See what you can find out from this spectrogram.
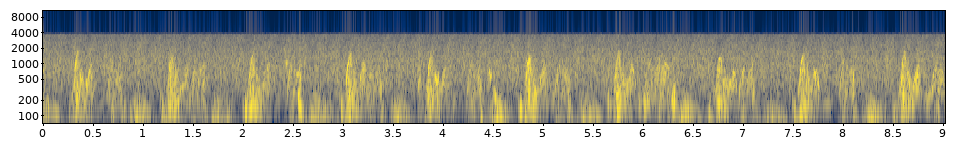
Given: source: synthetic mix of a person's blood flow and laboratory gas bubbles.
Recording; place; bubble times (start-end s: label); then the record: Doppler ultrasound of blood flow; precordium
2.42-2.46 s: bubbles
2.51-2.61 s: bubbles
3.74-3.80 s: bubbles
4.44-4.56 s: bubbles
4.80-4.94 s: bubbles
5.93-6.35 s: bubbles
From the record:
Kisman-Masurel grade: 123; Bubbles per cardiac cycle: 1 to 2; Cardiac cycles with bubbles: 10 to 50%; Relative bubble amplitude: loud (0.450 to 0.775); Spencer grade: 2 (many but less than half of the cardiac periods contain bubble signals, singularly or in groups); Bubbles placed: anywhere in the cardiac cycle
